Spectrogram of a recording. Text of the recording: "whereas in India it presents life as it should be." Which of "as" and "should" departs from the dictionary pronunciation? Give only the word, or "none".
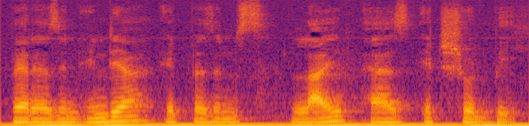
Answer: none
